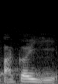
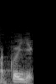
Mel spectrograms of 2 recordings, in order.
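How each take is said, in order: First: 易 is read with its 'easy' sound. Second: 易 is read with its 'trade' sound. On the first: The name means living at ease and plainly. The speaker calls it right. "係咪應該讀作呢個白居易？" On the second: The name would suggest doing business and trade. The speaker calls it wrong. "唔係做個白居易啊"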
